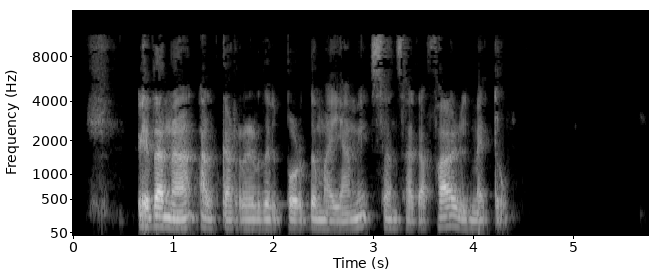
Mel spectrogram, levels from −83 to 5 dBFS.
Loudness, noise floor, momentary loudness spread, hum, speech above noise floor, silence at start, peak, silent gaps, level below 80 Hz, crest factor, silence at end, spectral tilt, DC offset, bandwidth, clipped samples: -22 LUFS; under -90 dBFS; 18 LU; none; over 68 dB; 0.2 s; 0 dBFS; none; -62 dBFS; 24 dB; 1.4 s; -4.5 dB/octave; under 0.1%; 11.5 kHz; under 0.1%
